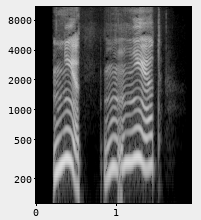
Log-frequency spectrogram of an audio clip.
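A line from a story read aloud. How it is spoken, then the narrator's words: Frightened babbling. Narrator (Russian): уже испуганно залепетал Петя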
